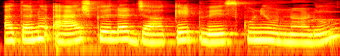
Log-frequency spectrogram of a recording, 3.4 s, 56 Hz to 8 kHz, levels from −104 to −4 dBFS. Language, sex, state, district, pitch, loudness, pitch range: Telugu, female, Andhra Pradesh, Sri Satya Sai, 220 Hz, -16 LUFS, 200-235 Hz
